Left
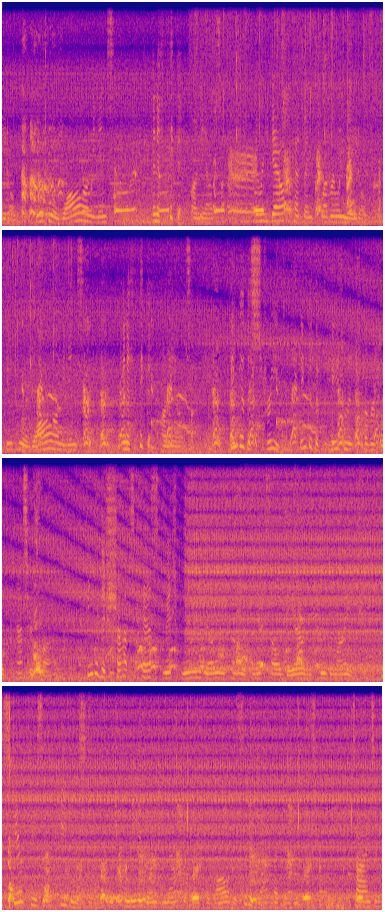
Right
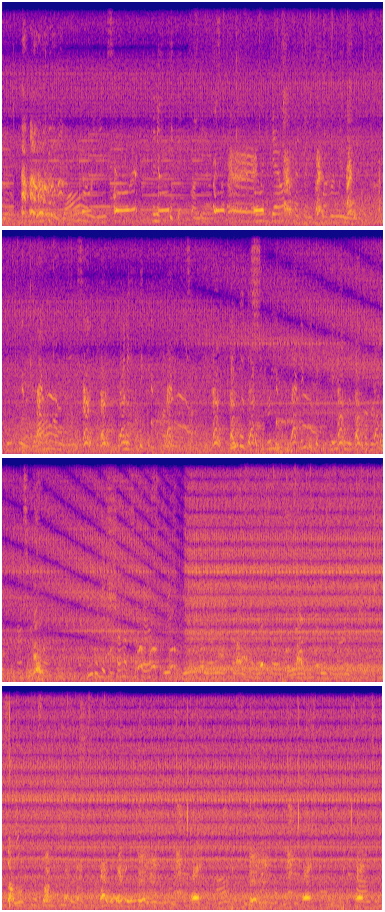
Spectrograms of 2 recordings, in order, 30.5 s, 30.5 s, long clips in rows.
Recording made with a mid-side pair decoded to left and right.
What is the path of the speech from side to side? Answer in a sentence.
In this clip you hear the speech stay in one place.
